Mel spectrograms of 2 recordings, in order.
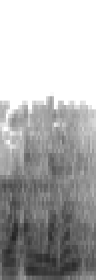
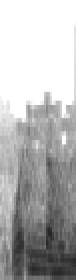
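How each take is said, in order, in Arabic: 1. الهمزة تُنطق بالحركة a. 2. الهمزة تُنطق بالحركة i.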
